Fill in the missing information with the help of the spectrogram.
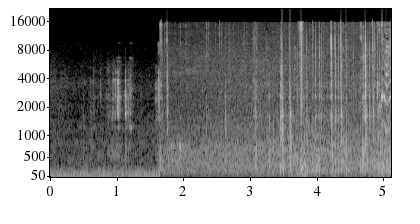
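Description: Small metal parts and tools being handled: a few faint clicks, then a run of light clicks and jingling rattles that grows busier over the last couple of seconds.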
